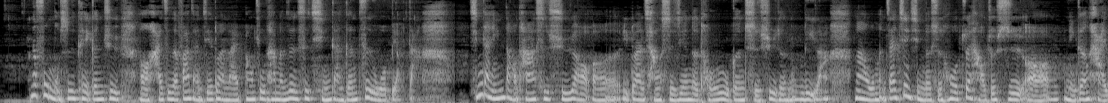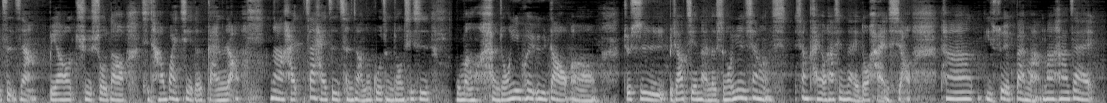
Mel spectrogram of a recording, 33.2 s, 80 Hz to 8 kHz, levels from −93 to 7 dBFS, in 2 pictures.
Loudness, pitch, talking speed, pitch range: -19 LUFS, 185 Hz, 250 characters per minute, 170-205 Hz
